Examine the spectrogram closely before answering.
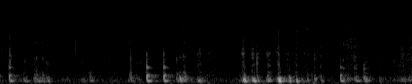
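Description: Light knocks and clicks from the drawers of a fabric-covered cardboard chest of drawers being pulled open and handled, with a quick run of knocks about two and a half seconds in.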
